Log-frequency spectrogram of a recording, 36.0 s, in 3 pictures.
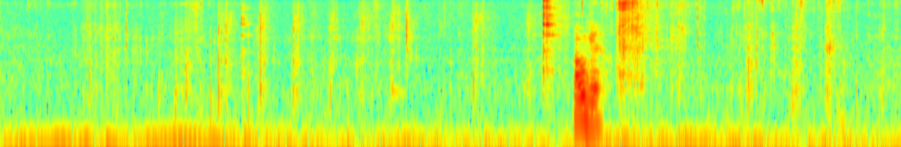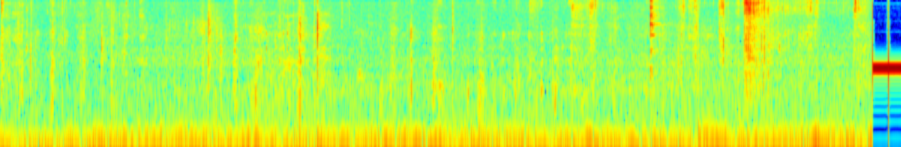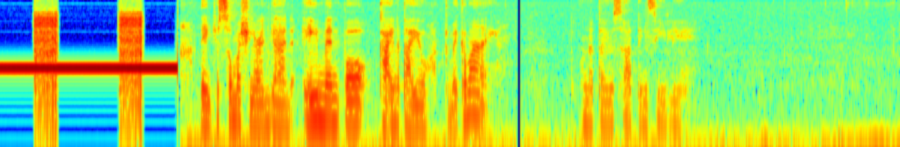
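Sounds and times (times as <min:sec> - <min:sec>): chewing and crunching food: 0:00.2 - 0:23.7
censor beep tone: 0:23.7 - 0:26.4.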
